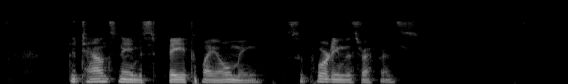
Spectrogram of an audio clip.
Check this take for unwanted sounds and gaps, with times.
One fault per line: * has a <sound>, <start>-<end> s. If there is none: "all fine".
all fine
